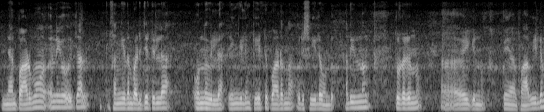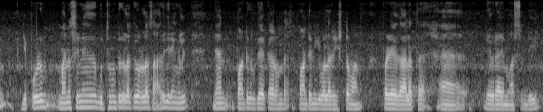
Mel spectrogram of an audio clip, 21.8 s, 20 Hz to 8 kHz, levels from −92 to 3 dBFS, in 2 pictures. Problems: constant background noise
